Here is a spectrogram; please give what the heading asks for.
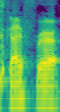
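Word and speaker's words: Sky Ferreira: Like, hi, it's Sky Frera. You pronounce her name with a really deep vocal fry essentially.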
